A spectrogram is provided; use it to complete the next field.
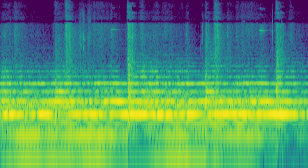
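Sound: large cathedral bell ringing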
